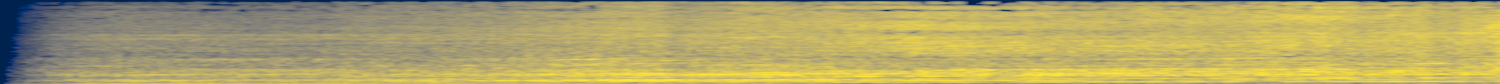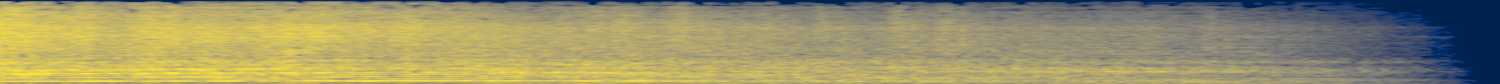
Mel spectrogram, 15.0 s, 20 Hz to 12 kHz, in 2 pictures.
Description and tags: MCycle 1 motorcycle driving away
Motorbike driving away
away, beach, doppler, driving, engine, field-recording, great-yarmouth, holiday, motorbike, motorcycle, nnsac, seasideresort, traffic, yarmouth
